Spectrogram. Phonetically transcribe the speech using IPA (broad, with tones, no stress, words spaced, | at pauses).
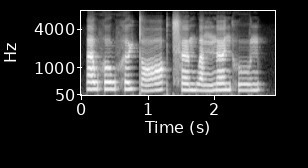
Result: ɐ˥who˥whɵ˥ɥt̪ɔː˨˥ | t͡sʰœː˥mwɐ˧ŋ n̪œː˥nhuː˧n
